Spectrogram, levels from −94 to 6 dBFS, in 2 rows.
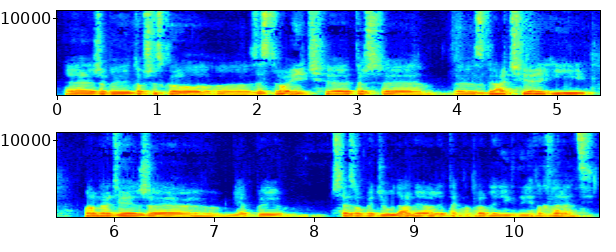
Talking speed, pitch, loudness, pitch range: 120 wpm, 105 Hz, -19 LUFS, 100-105 Hz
